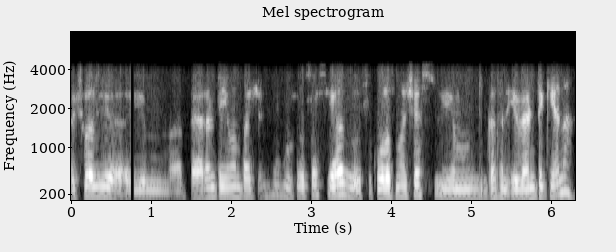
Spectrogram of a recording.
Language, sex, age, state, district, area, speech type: Kashmiri, male, 30-45, Jammu and Kashmir, Shopian, rural, conversation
